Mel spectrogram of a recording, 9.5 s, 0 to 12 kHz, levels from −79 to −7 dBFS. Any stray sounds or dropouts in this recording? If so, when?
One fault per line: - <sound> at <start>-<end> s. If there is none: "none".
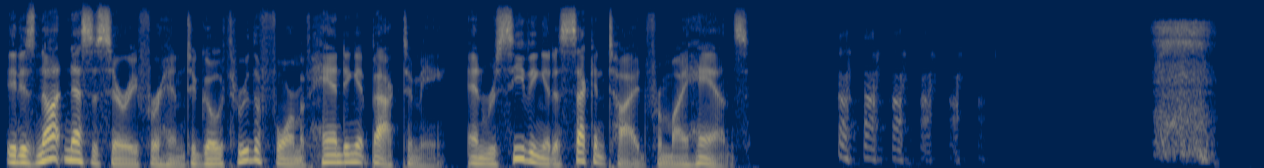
- laugh at 6.3-7.5 s
- sniff at 8.6-9.2 s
